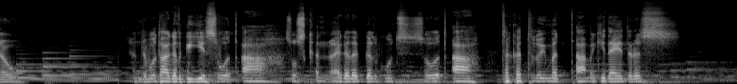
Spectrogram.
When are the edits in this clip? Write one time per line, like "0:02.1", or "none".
0:01.2
0:04.9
